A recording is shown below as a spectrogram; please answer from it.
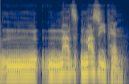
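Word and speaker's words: Mazepin: i can guarantee that mazapan will put it in a wall that's what i can guarantee i think it's uh mazzy pin is the pronunciation marzipan yeah mazzy pin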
